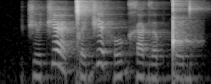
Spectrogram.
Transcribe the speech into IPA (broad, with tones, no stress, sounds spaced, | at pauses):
t͡ʃ ɘː˩ t͡ʃ æː˥˩ ǀ ɛ˩ d͡ʒ ɛ˥˩ h oː˩˥ ɡ x a˩ ɡ ɜː˩ p ǃ o˩ d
